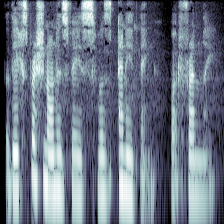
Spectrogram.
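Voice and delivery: ordinary delivery

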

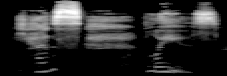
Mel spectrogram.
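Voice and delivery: high, loud breathy plea; breathless eagerness. A narrator's reading. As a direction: plead eagerly on short breaths. Breathless eager answer to lover.

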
